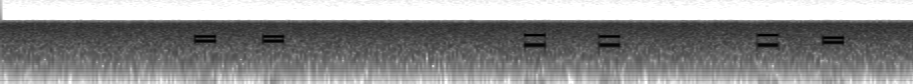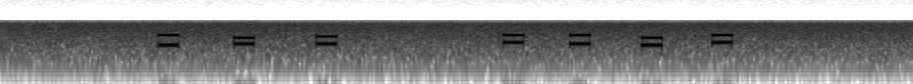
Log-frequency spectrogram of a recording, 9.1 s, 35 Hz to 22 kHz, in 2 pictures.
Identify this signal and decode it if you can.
DTMF, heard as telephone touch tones, dialled by hand, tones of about 100 ms, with phone line noise. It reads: 00 32 37 345 9619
